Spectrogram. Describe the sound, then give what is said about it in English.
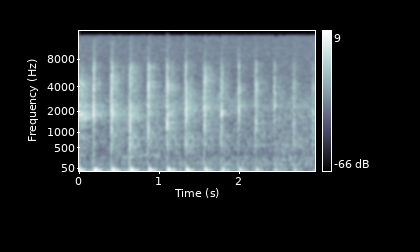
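A lone man claps steadily at the end of a speech in a video, about a dozen sharp, evenly spaced claps at a brisk pace with no other voices or applause joining in. “See, one guy was clapping at the end because everybody else in that group probably fell into one of those categories that he listed, a Freemason or a Catholic or whatever else.”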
